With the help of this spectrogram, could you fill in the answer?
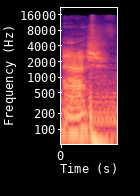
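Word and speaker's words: Æ: X um and then the AE is like pronounced Ash yeah and then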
